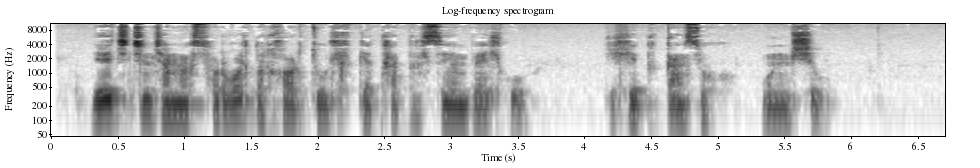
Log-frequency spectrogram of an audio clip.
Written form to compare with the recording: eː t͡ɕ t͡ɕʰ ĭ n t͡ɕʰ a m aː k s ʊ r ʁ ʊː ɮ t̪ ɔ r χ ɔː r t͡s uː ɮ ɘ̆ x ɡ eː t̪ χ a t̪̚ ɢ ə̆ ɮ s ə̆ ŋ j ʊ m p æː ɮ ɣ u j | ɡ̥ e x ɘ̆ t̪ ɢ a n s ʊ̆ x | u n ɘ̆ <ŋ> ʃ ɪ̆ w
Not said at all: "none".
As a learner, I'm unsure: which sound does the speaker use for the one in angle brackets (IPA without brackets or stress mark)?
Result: m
